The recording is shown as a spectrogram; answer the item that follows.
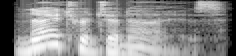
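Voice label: "nitrogenize", British English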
